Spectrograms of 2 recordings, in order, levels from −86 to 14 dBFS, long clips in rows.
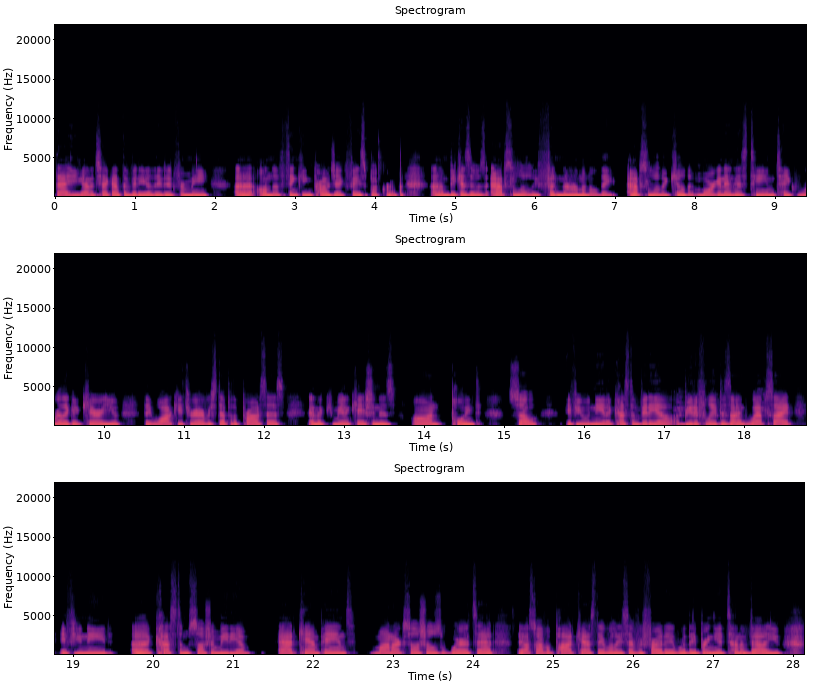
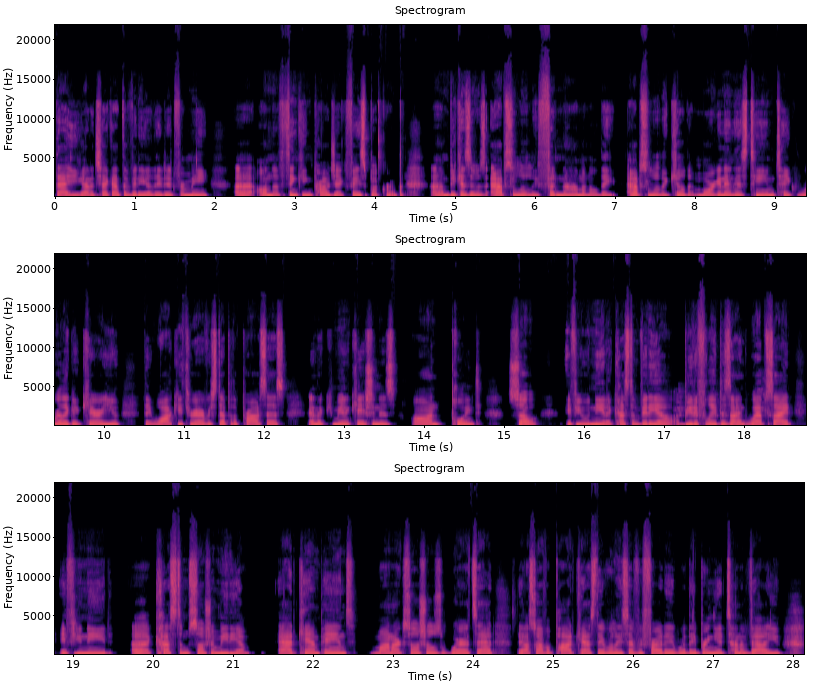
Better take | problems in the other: second | muffled; very; fading above 3 kHz

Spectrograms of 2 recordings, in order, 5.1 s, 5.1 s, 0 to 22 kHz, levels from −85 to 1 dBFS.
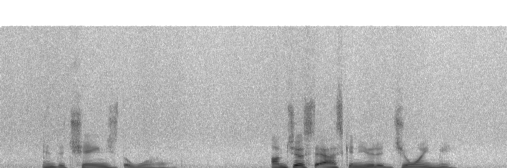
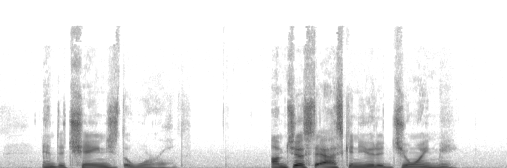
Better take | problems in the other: second | hiss; noticeable; throughout; 15 dB below the speech

